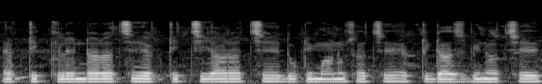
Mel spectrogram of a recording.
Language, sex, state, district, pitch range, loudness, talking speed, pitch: Bengali, male, West Bengal, Jalpaiguri, 130-135 Hz, -14 LUFS, 135 wpm, 130 Hz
